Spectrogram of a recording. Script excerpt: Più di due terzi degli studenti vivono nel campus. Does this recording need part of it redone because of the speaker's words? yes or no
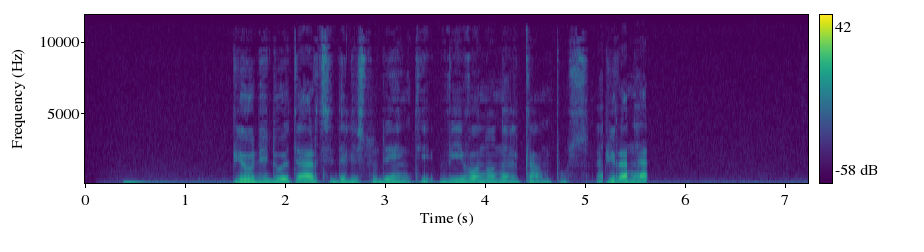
yes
